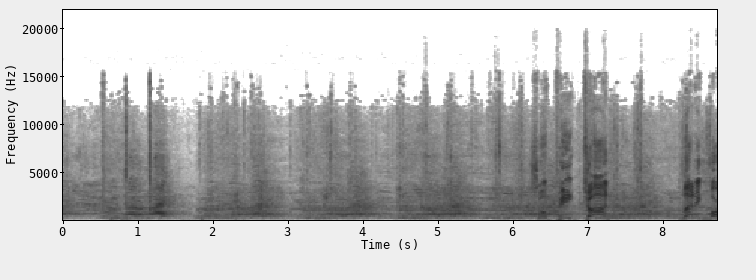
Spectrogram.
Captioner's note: crowd cheering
